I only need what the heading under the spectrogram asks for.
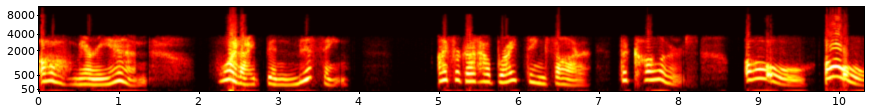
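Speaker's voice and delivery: acted-out gasp. Speaker retells a woman's words after her eye cup was removed, retelling a gasp. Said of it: "she gasped".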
